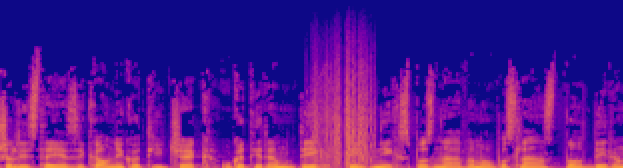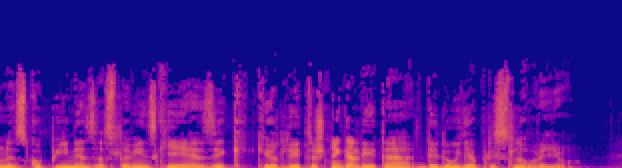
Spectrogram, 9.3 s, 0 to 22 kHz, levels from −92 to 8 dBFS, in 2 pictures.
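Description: From 2.29 to 2.83 s, just after "kotiček v katerem v" and before "spoznavamo poslanstvo delovne skupine", a burst of cable scratch noise sits over the speech for about half a second. It is dense, irregular crackling and rustling, roughly 10 dB below the speech level. The likely cause is a worn cable, connector or control being moved, so that its contact resistance fluctuates rapidly and injects uneven noise into the signal path.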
